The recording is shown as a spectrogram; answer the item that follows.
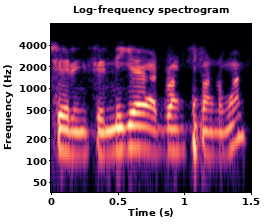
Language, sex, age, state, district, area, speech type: Tamil, male, 45-60, Tamil Nadu, Tiruvarur, urban, conversation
